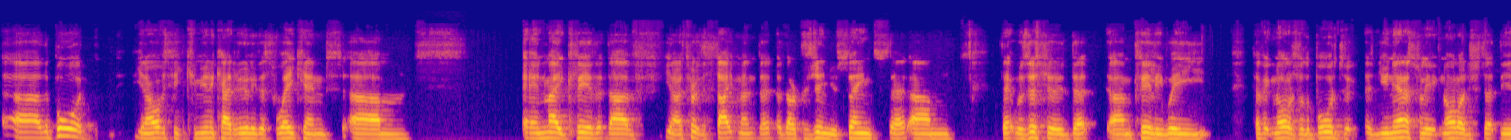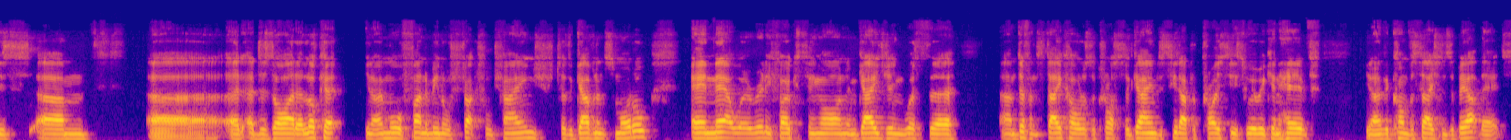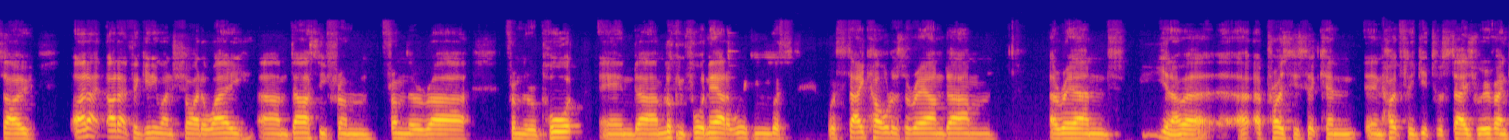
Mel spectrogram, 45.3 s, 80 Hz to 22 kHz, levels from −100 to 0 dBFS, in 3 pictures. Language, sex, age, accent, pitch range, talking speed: English, male, 30-49, Australian, 130-145 Hz, 185 wpm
